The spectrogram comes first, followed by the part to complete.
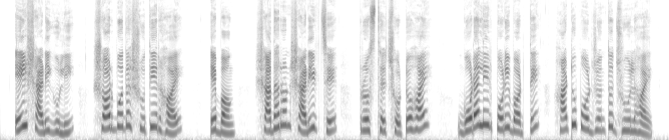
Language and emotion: Bengali, neutral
